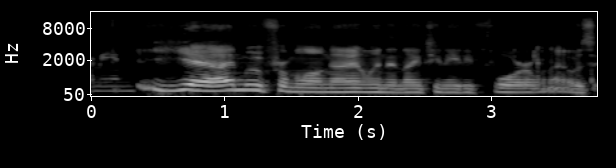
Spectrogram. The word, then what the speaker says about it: Long Island: I know this because you said Long Island and you didn't say Long Island Long Island yes yes you didn't say the hard G you're not alone yeah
